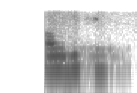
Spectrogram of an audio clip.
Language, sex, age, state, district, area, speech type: Punjabi, male, 18-30, Punjab, Mohali, rural, conversation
